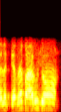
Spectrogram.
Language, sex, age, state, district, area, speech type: Odia, male, 60+, Odisha, Bargarh, urban, conversation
